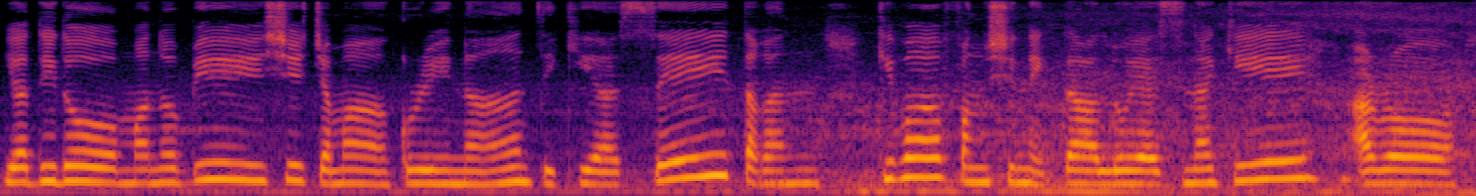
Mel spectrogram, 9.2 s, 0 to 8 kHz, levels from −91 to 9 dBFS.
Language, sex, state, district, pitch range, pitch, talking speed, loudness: Nagamese, female, Nagaland, Kohima, 200-240 Hz, 210 Hz, 115 wpm, -15 LUFS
